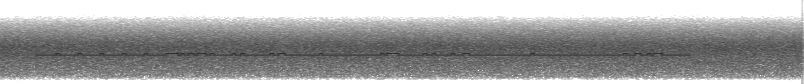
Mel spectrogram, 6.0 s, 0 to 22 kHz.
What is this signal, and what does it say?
RTTY (45.45 baud, 170 Hz shift), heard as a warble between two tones, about 1700 Hz centre, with radio static. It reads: 2E7UZ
